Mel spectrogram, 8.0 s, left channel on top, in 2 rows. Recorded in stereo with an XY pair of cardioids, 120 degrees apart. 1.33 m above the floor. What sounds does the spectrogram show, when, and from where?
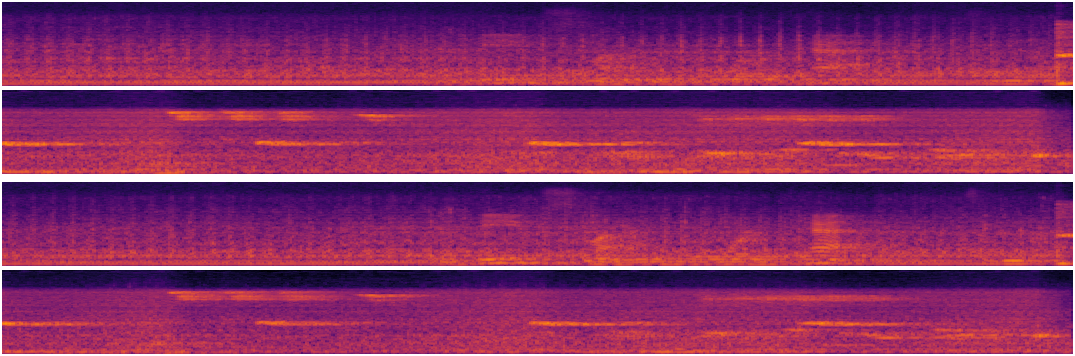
1.6 s a man speaking: 45° right, 1.0 m
4.0 s a bird: 40° left, 1.2 m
